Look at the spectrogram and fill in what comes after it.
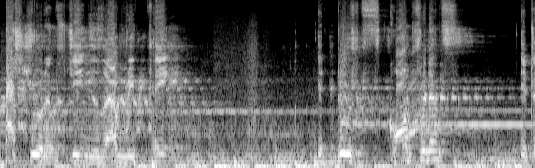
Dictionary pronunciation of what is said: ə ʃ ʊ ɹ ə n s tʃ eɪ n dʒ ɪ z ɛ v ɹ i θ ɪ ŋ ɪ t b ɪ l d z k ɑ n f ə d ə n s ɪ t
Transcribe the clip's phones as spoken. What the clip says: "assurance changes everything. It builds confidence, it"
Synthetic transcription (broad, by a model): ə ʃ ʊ ɹ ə n s tʃ eɪ n dʒ ɪ z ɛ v ɹ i t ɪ ŋ ɪ t b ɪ l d s k ɑ n f ə d ə n s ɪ t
